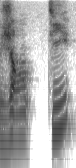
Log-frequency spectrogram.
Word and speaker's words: gentil: We have gentil and gentille. Gentil is the masculine form. We don't pronounce the L at the end.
